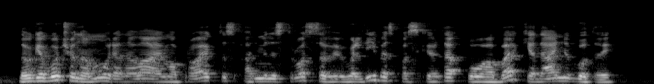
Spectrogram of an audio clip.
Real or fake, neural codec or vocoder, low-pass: real; none; 7.2 kHz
